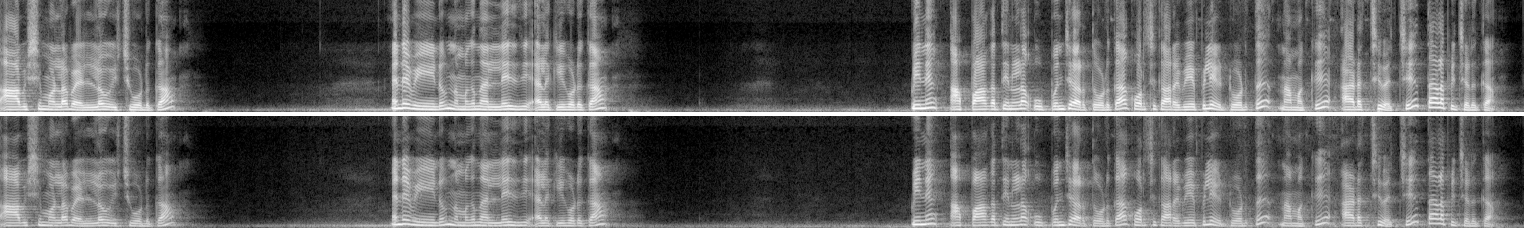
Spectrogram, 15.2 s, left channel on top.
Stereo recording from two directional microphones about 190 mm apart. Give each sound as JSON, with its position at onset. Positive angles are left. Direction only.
{"t": 0.0, "sound": "a woman's voice", "side_deg": 35}
{"t": 3.8, "sound": "a woman's voice", "side_deg": 35}
{"t": 9.0, "sound": "a woman's voice", "side_deg": 35}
